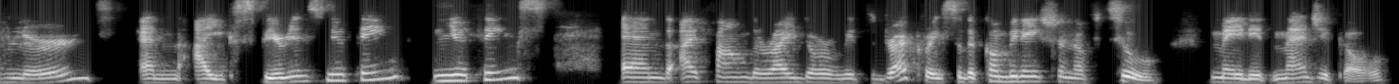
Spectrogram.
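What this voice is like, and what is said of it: Noticeable non-native accent. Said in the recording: “this weird accent”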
